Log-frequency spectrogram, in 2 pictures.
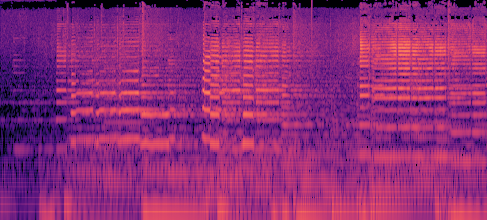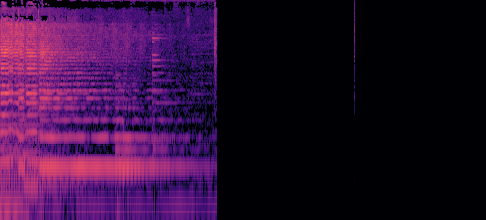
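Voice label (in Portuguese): Feliz Natal, female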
